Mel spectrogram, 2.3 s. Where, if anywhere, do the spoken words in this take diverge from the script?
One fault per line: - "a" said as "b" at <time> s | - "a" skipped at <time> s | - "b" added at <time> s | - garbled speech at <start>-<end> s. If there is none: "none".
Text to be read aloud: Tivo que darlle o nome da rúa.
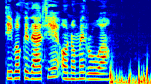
- "da" skipped at 1.2 s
